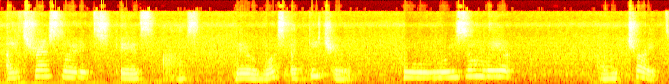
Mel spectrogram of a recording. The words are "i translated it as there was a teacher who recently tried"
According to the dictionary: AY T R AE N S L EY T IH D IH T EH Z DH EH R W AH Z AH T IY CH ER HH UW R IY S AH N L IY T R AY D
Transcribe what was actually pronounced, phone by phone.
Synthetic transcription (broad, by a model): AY T R AE N S L EY T IH D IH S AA S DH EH R W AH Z AH T IY CH ER HH UW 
